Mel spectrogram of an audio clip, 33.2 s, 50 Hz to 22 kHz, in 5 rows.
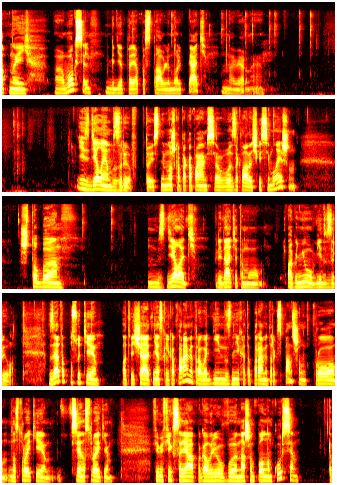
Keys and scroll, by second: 6.9 alt+5, 7.0 Return.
